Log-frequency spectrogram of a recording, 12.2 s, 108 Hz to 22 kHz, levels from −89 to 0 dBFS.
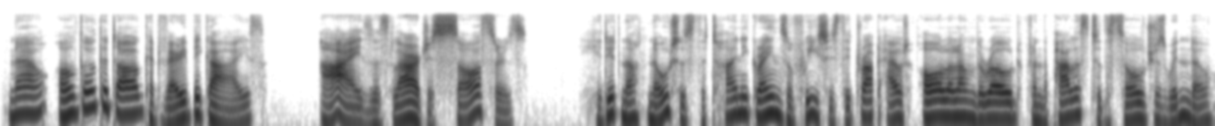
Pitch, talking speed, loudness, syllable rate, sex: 150 Hz, 185 wpm, -21 LUFS, 4.6 syllables/s, male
